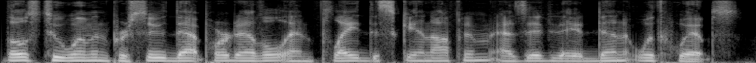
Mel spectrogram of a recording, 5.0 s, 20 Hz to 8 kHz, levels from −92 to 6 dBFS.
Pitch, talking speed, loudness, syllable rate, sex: 130 Hz, 250 wpm, -18 LUFS, 5.1 syllables/s, male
